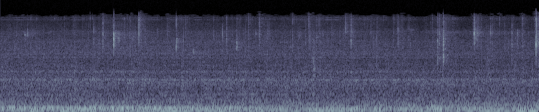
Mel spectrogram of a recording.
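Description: Meltwater from thawing snow dripping off a corrugated metal awning: scattered, irregular drips over a steady low rumble.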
